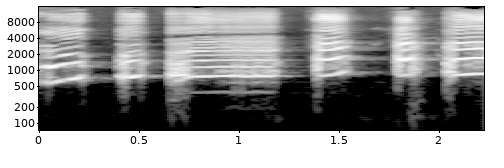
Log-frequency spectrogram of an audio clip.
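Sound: imitated rooster crowing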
